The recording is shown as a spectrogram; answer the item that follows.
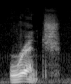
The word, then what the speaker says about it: wrench: wrench right there remember the word wrench the W is silent so it's pronounced with the r sound first wrench that's a little wrench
